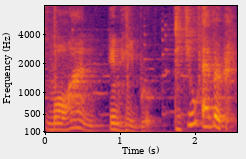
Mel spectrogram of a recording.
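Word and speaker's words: מורן: it's a type of flower and it's spelled pronounced mohan in hebrew did you ever freak out when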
